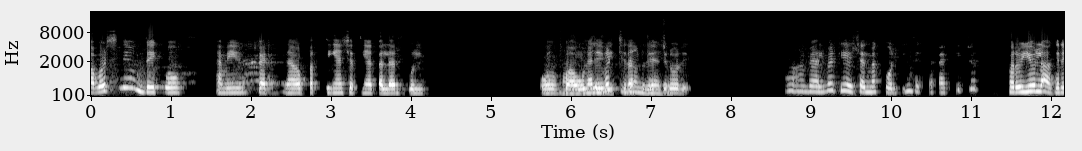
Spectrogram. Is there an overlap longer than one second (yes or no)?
yes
